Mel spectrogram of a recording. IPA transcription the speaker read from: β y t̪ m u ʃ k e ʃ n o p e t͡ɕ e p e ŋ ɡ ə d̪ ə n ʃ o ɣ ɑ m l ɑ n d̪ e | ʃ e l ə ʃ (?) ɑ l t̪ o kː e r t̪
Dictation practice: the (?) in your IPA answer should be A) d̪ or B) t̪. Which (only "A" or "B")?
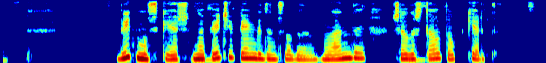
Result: B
